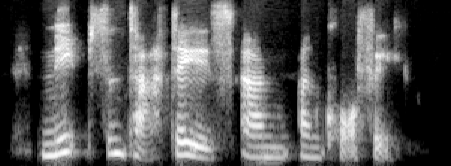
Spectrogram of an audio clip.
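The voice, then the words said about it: Bad put-on Scottish accent. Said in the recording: “That was a very bad accent. ... I have some Scottish roots”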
